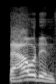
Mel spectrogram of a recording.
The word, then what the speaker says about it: Bowden: Second game, Brian Bayo versus Bowden Francis. It's not Bowden, it's Bowden. What? Yeah, it's Pronouncing it Bowden.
